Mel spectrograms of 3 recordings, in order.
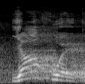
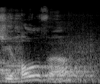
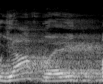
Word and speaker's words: Yahweh: It's spelled in capital, L-O-R-D. It's translating the covenant name of the Lord. We don't know how to pronounce that name, but we know the four consonants, the four-letter word. Holy word, the name of God, Y-H-W-H. Yahweh, perhaps. We're almost certain that it's not Jehovah in terms of pronunciation.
